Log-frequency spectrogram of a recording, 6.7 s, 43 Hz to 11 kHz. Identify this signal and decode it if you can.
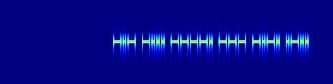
Morse code, heard as a keyed tone, about 25 wpm, 700 Hz. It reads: KB9OCL
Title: USA Call Signs - 6 Characters - Repeated 3x - 25wpm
